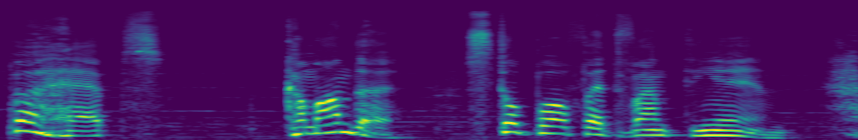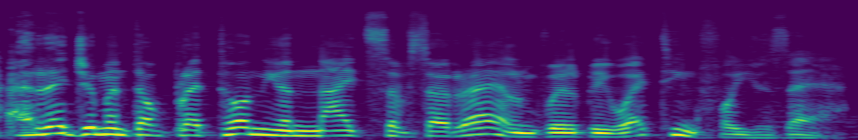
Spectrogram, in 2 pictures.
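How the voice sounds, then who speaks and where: A man's voice: mid-range voice, sing-song, unhurried. An actor playing a haughty, imperious older king in a video game. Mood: grudging. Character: haughty, bearded older human king, grudgingly generous. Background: music.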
